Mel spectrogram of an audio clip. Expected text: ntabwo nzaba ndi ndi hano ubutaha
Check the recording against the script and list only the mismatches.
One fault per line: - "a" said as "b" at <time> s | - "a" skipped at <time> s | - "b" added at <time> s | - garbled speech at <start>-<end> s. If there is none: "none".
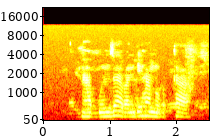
- "ndi" skipped at 1.4 s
